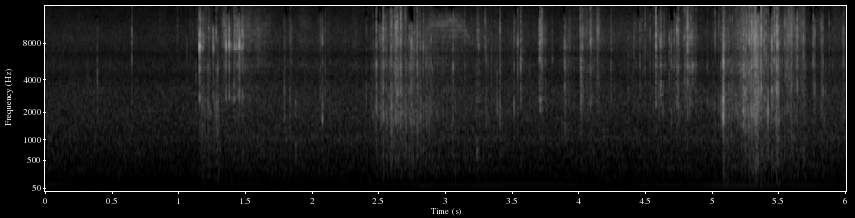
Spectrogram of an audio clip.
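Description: Hands handling small parts, making three short bursts of crinkling and rustling: about a second in, around two and a half seconds in, and the loudest about five seconds in. A steady low hum runs underneath.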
